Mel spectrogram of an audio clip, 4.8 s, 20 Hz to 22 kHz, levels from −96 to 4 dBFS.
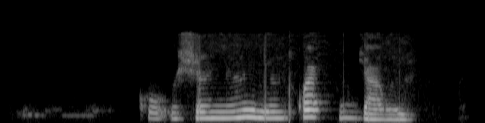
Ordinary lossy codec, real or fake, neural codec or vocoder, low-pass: Opus, 24 kbps; fake; codec, 16 kHz, 8 kbps, FunCodec, trained on Chinese and English, 25 frames a second; 7.2 kHz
